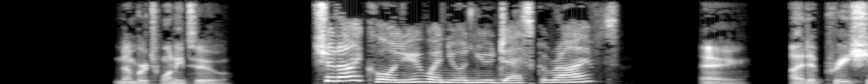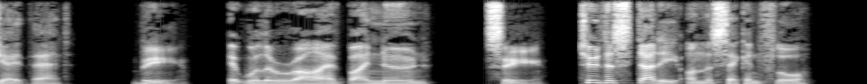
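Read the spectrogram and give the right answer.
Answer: A: I'd appreciate that.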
